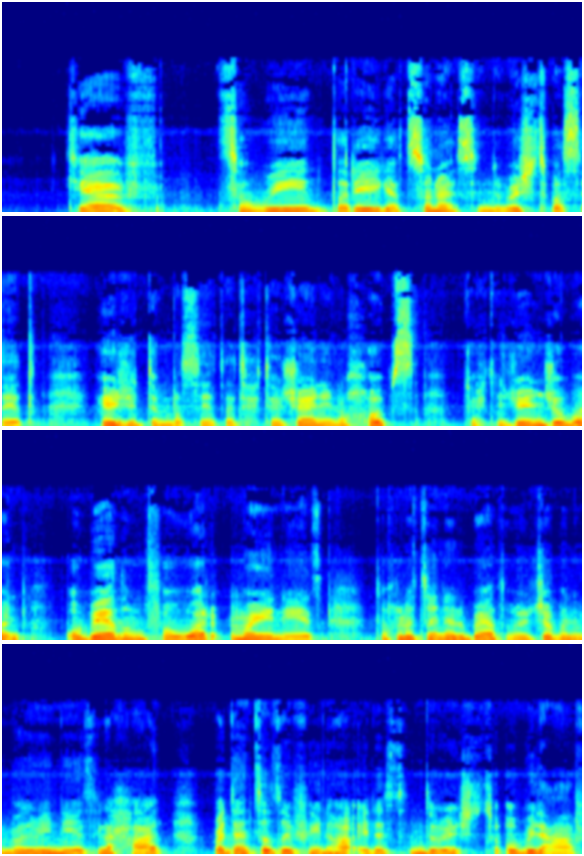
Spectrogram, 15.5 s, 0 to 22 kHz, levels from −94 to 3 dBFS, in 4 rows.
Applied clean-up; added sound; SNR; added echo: none; none; none; none.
